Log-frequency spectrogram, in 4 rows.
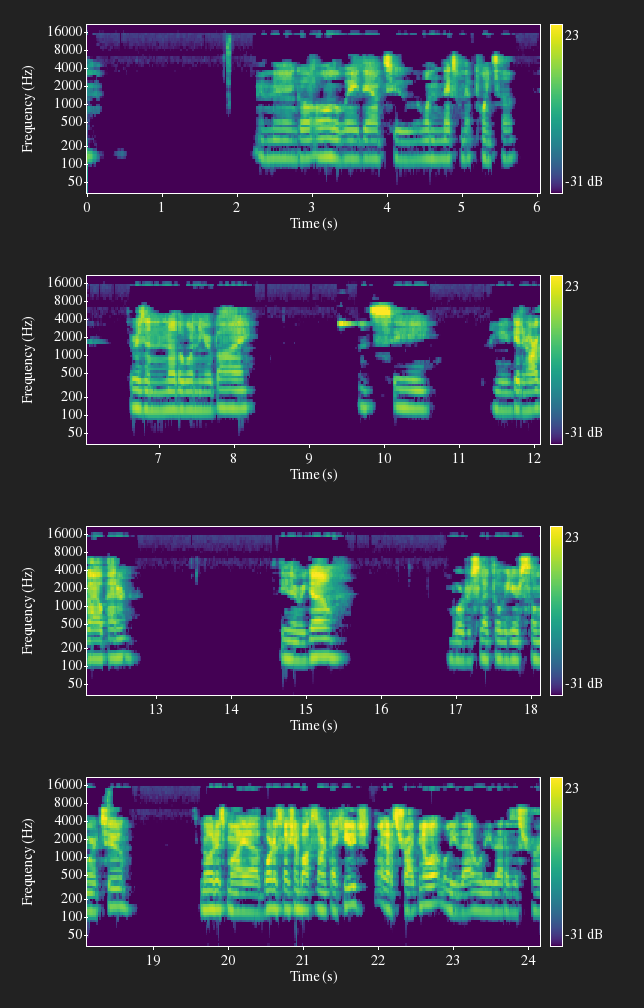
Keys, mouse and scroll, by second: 16.7 b, 23.1 b.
